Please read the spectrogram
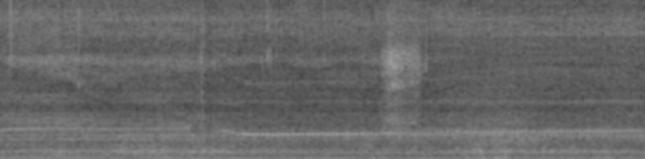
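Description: Motorcycle engine running steadily while riding at town speed, heard from a helmet camera; its note drops slightly about two seconds in.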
